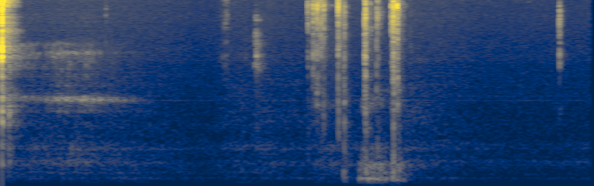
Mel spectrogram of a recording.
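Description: A sharp click with a brief ringing tone, then a quick cluster of several clicks and knocks about two and a half seconds in.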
